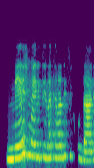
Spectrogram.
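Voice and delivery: ordinary talk, nothing marked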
